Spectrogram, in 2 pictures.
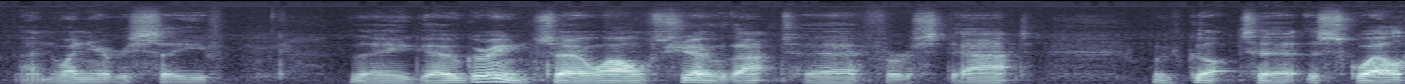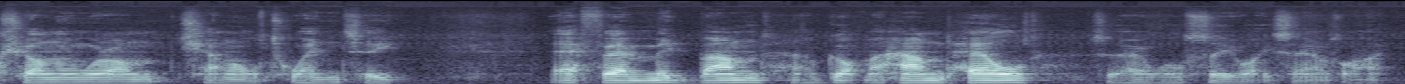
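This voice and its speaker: A man's voice: sits low, fairly even intonation, a little slow, gravelly. A middle-aged man giving a casual, chatty walkthrough of a radio, with frequent fillers and self-corrections. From England. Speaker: radio equipment reviewer. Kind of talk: casual product review walkthrough.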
